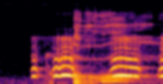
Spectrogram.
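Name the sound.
owl hooting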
